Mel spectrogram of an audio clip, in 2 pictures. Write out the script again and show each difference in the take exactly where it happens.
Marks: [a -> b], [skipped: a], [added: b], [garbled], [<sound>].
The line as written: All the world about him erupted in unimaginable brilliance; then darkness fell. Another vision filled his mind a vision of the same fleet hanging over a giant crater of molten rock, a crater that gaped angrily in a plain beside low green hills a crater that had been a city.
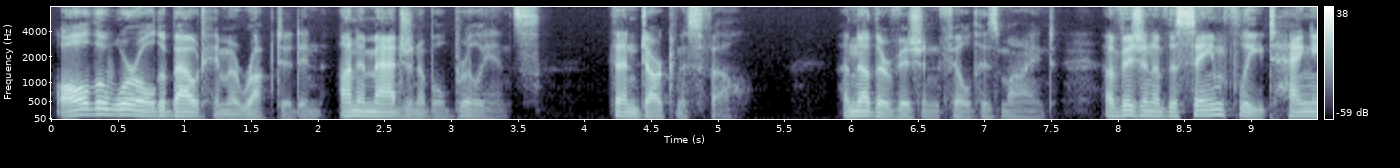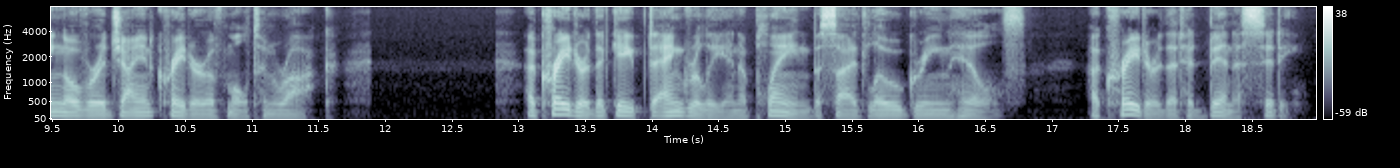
All the world about him erupted in unimaginable brilliance; then darkness fell. Another vision filled his mind a vision of the same fleet hanging over a giant crater of molten rock, a crater that gaped angrily in a plain beside low green hills a crater that had been a city.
